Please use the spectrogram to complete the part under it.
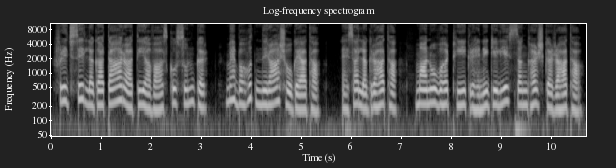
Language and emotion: Hindi, sad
